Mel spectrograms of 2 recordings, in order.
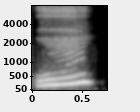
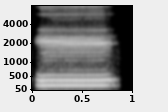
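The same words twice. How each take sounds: First: "اي" as a long ee, lips spread; downward "ee". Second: "اي" as a long ü, ee through rounded lips; French U. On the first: Teacher contrasting the diving vowel, long ee. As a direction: draw out "اي" as a plain French i. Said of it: "ده اسمه اي غطسانه لتحت". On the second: Teacher contrasting it with i, rounded long ü. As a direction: hold "اي" level and slow with lips rounded. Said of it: "وده اسمه اي". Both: Shown as a demonstration.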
